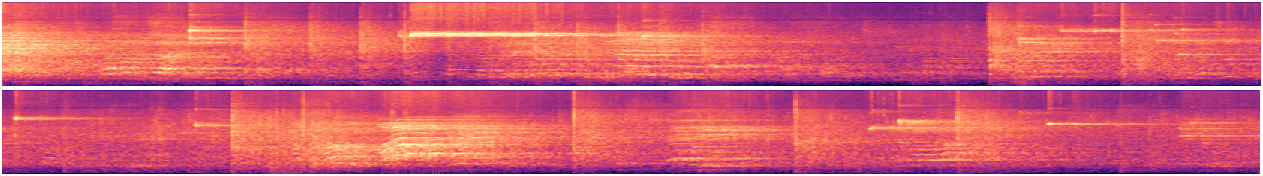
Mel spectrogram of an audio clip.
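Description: Young women shout and call to each other in a large echoing hall.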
